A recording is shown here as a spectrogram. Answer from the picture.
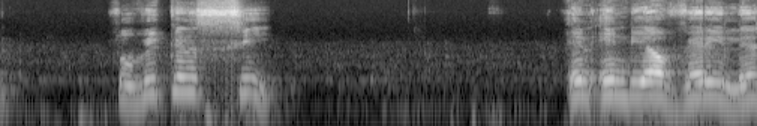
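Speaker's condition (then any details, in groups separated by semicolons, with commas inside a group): No condition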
